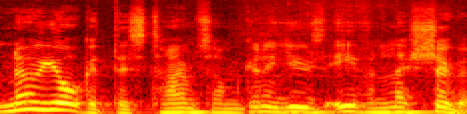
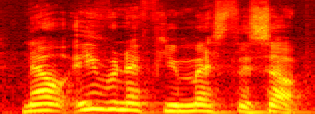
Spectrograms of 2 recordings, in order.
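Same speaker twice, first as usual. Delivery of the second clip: ordinary talk, nothing marked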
